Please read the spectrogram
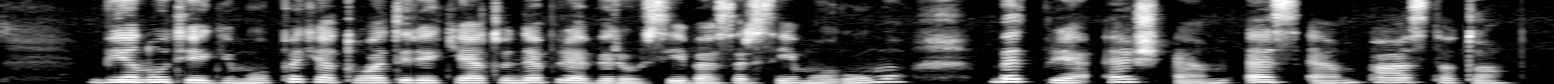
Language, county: Lithuanian, Kaunas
